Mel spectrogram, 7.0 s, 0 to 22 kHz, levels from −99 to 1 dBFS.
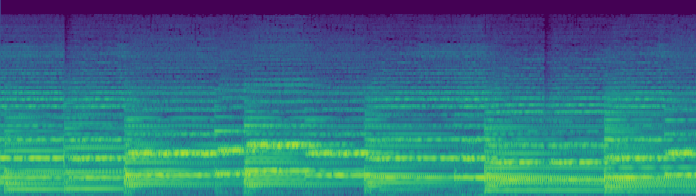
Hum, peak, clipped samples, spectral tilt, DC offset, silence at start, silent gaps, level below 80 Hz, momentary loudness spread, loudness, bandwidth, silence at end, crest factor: none; -4 dBFS; under 0.1%; -6.5 dB/octave; under 0.1%; 0 s; none; -52 dBFS; 4 LU; -18 LUFS; 12 kHz; 0 s; 14 dB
